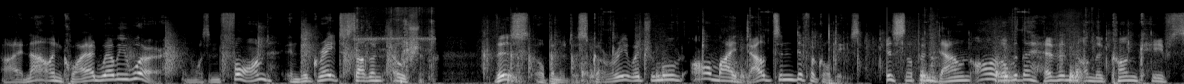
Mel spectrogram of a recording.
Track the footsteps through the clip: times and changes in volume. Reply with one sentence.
The footsteps can be heard from 3.5 to 8.4 s, at a steady volume; and briefly from 9.1 to 10.9 s.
